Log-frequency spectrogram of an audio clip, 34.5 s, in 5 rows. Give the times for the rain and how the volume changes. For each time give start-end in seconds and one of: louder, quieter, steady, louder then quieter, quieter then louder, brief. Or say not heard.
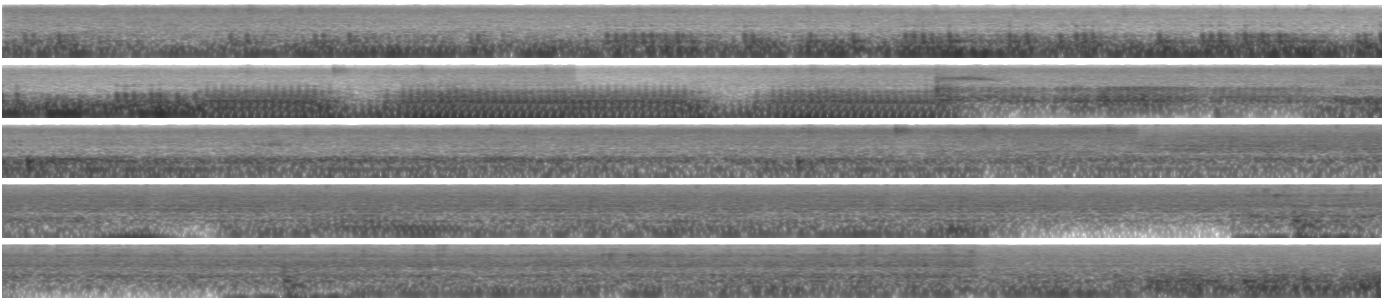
0.0-34.4 louder.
